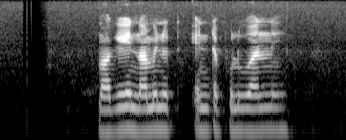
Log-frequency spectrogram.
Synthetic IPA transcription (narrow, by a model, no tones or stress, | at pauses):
maɡeːnaminut̪enʈəpuluʋanːe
